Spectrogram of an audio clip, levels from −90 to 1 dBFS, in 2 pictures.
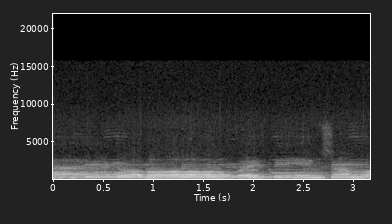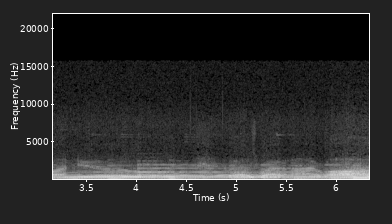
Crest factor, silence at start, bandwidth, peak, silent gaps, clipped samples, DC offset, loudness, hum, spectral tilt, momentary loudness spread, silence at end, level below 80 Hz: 16 dB; 0 s; 10.5 kHz; -6 dBFS; none; under 0.1%; 0.2%; -23 LUFS; none; -9 dB/octave; 6 LU; 0 s; -58 dBFS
